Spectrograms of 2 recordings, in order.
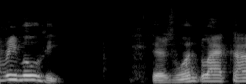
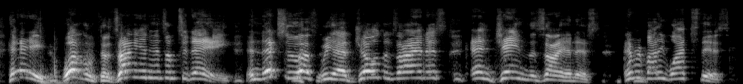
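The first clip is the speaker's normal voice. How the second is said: high, loud mock TV host; hammed-up show opening, pitched way up; news show host; 9 semitones higher, 5 dB louder than usual. Host introducing guests to viewers, mock news show host. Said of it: "So she puts together".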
